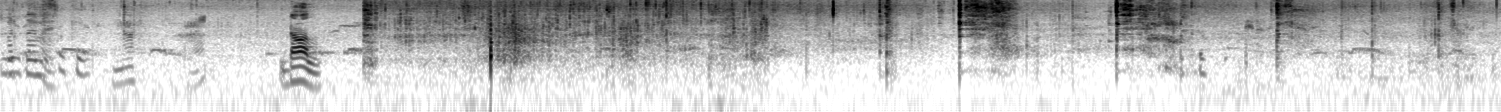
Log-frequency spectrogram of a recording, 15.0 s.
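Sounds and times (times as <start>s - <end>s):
spatula scraping a wok: 3.6s - 13.4s
meat sizzling in a wok: 3.6s - 14.9s.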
